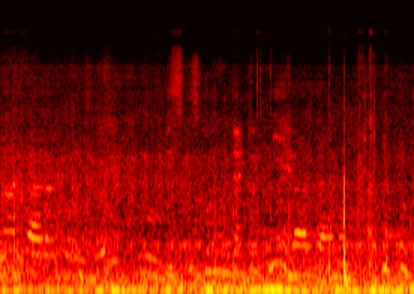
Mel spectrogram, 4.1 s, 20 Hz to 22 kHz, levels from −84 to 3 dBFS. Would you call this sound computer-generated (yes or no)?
yes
